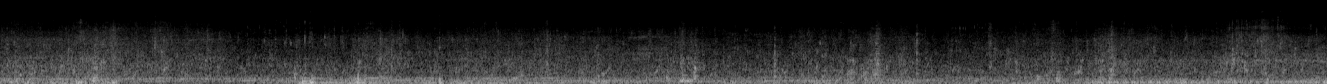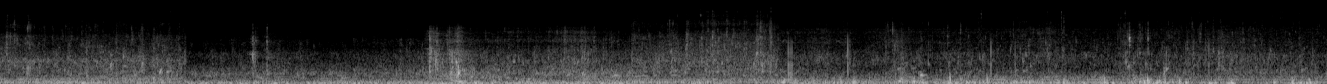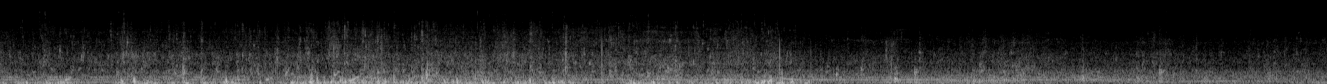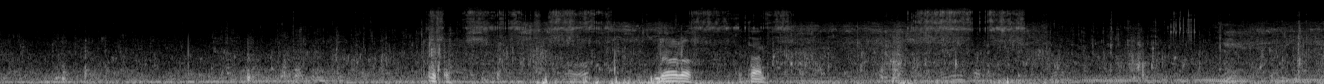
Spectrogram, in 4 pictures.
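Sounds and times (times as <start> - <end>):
boat motor humming: 0.0 - 15.3, 19.3 - 53.0
waves lapping against rocks: 0.0 - 16.1, 17.0 - 34.6, 37.9 - 53.0
wind buffeting microphone: 2.6 - 17.1, 19.6 - 36.5, 43.8 - 53.0.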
